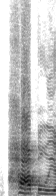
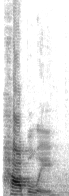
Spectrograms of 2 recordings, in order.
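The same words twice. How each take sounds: First: "Happily" said higher and louder; emphatic repeat. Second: Said in the usual way. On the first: Real, not acted.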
